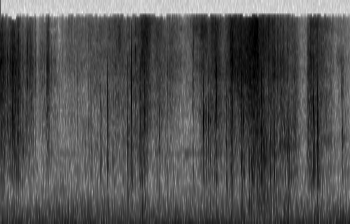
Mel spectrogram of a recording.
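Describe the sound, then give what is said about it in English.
Continuous crinkling and rustling of a paper note in a jacket pocket inside a car, with irregular crackly bursts as it is pulled out and unfolded, over a low steady background hum; no voices. “I was about to get out of my car when I heard the paper crumple in my jacket pocket.”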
